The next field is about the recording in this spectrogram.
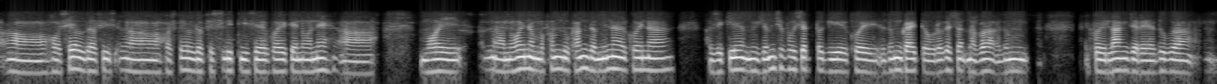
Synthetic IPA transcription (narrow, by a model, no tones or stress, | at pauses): ɦɔsteldɐpʰ | hɔsteldɐpʰisilitiseɐkʰojkajnɔne | moj | nuɦojnɐmɐpʰɐmdukʰaŋdɐminɐːkʰojnɐ | hawzikːimizɐmsipʰuzat̚pɐɡiɐjkʰojɐdumɡajtawɾɐɡɐt͡ʃɐt̚nɐbaːdum | ɐkʰojlaŋzaɾeɐduɡɐ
